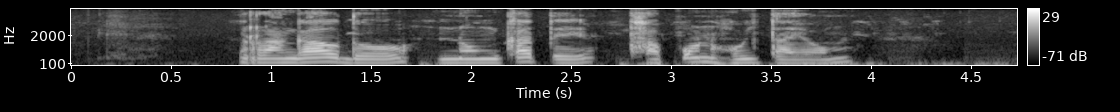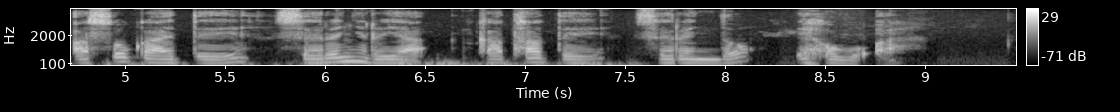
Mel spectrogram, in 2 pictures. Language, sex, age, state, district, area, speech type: Santali, male, 18-30, West Bengal, Purulia, rural, read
